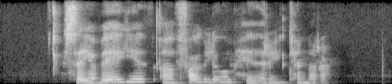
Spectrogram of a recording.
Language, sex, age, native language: Icelandic, female, 50-59, Icelandic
